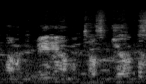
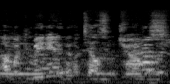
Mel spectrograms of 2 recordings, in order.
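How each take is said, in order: First: It is said quietly. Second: It is said loudly.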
